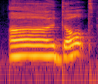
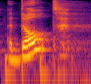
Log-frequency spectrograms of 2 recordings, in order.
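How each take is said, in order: First: The stress is on the first syllable. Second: The stress is on the last syllable. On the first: "I say adult, adult with the same vowel" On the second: "with that kind of um, emphasis at the end"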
